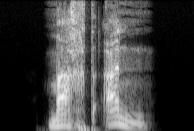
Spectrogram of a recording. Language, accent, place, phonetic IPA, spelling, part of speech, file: German, Germany, Berlin, [ˌmaxt ˈan], macht an, verb, De-macht an.ogg
- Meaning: inflection of anmachen: 1. third-person singular present 2. second-person plural present 3. plural imperative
